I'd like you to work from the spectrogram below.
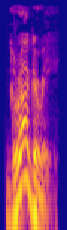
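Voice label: "groggery", British English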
